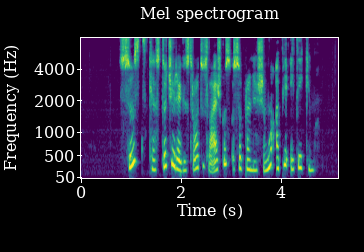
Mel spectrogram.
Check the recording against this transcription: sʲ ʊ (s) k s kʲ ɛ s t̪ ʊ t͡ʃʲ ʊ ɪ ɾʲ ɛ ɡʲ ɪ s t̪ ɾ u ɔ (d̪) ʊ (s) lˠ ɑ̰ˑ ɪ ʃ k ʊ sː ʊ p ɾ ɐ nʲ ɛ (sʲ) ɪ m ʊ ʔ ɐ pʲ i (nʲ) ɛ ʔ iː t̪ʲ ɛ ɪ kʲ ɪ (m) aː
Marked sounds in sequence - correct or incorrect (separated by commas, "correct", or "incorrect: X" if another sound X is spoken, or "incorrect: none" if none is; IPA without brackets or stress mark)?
correct, incorrect: t̪, correct, incorrect: ʃʲ, incorrect: none, correct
